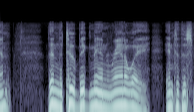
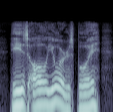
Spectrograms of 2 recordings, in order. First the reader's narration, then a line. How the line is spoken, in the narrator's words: said, laughing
